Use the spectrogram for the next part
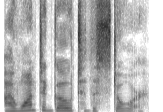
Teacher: In this sentence, want and store are stressed, and the other words are said quickly and softly. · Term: Sentence stress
